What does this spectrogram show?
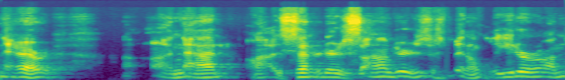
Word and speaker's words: Sanders: Right now you should know how to pronounce Bernie Sanders name by now. It's not Bernie Saunders last I checked.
